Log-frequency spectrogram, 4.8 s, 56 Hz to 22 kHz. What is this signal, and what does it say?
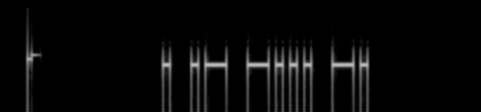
Morse code, heard as a keyed tone, about 17 wpm, 700 Hz. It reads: EABN
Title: All Cut Numbers - 4-Digit 17wpm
